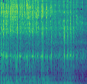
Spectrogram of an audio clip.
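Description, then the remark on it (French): A loud snoring sound effect: a rumbling snore with a throaty, buzzing rasp, drawn out in one long pull, easing briefly before a second snorting surge. Prominent, with no talking. “Le loup ronflait si fort”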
